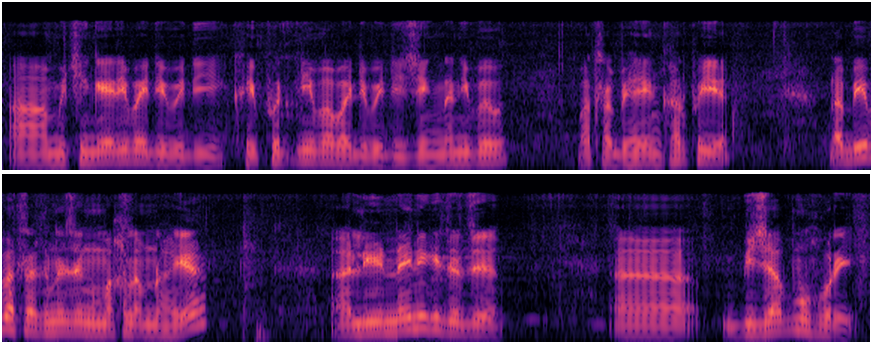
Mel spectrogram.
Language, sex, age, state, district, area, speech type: Bodo, male, 45-60, Assam, Baksa, urban, spontaneous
